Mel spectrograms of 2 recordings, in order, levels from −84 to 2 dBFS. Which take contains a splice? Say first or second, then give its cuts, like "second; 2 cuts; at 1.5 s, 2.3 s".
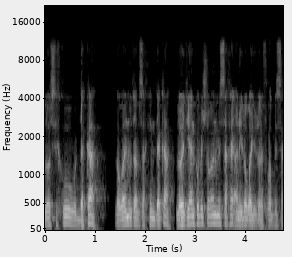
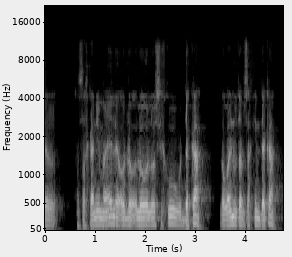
first; 1 cut; at 2.6 s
